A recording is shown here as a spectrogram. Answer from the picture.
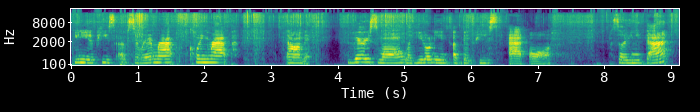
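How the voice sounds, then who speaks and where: Over noticeable background noise, a woman with a medium pitch talks at a fairly slow pace, her intonation fairly even and her pauses long and frequent. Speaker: beauty YouTuber. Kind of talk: tutorial. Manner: casual with many fillers.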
